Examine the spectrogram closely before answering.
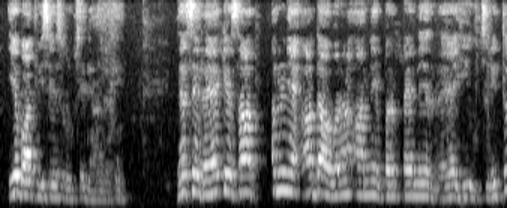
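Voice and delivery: normal talking voice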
